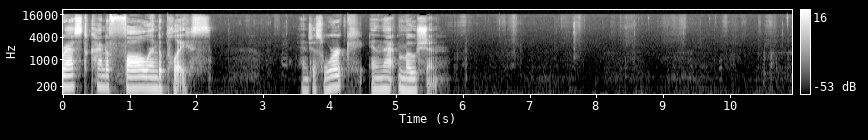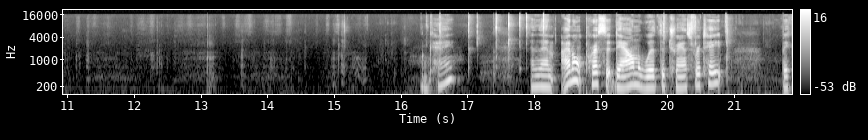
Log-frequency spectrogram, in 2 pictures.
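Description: Plastic film rustles softly as hands smooth it onto a plastic bottle.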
